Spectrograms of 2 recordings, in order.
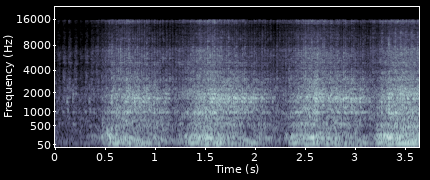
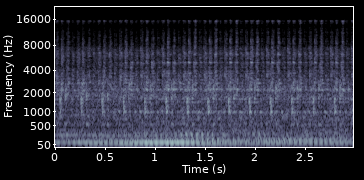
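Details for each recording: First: Mitsubishi Colt T120 petrol engine, idling and blipped about once a second after the distributor was turned to the right timing position: revs rise and fall cleanly with no popping, misfire or pinging. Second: Mitsubishi Colt T120 petrol engine idling, used to haul sand and farm produce; distributor turned right, timing advanced: more power but a slightly uneven, rough-sounding idle with a slight lope, no pinging.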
